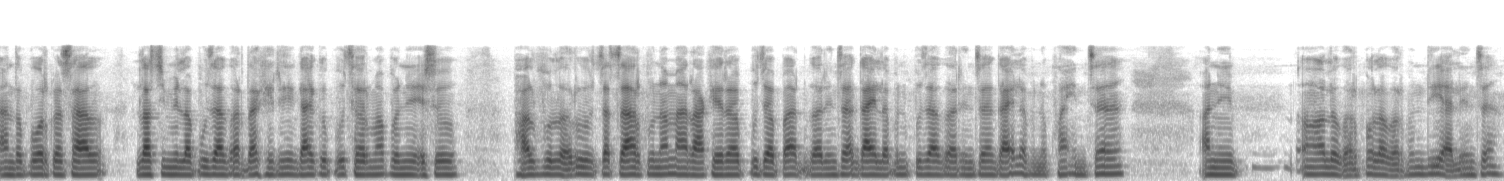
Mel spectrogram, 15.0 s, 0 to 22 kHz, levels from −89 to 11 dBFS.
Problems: none marked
